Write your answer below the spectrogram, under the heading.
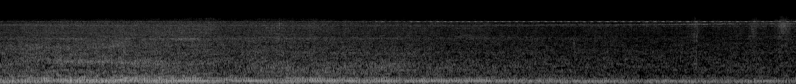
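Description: A motor vehicle's engine running with a steady low hum that slowly fades, over a soft hiss.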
